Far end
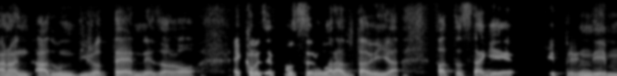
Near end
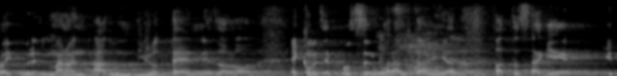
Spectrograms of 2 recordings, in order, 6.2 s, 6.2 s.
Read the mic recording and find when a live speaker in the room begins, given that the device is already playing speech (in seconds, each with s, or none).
3.7 s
